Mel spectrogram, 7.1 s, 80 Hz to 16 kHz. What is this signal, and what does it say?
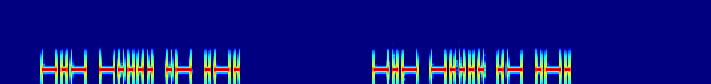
Morse code, heard as a keyed tone, about 25 wpm, 700 Hz. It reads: K6AR K6AR
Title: Call Signs Repeated 2x - 25wpm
